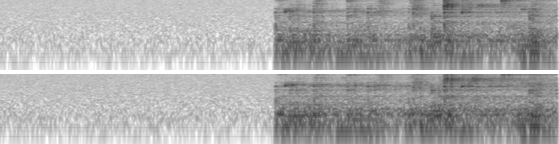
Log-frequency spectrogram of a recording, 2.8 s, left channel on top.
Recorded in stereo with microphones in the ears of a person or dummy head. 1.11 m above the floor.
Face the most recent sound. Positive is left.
turn(degrees=25)  # may be behind; listen again after turning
